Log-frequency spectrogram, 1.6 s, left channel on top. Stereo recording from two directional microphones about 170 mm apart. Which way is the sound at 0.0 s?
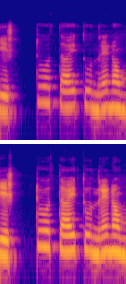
15° right (ahead or behind).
